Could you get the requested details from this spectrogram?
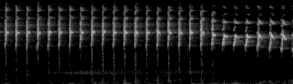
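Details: Lovebird ngekek, a drawn-out trill valued by keepers and used to spur other lovebirds to sing: quick evenly spaced grating chirps, roughly seven per second, turning slightly lower and rougher near the end.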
